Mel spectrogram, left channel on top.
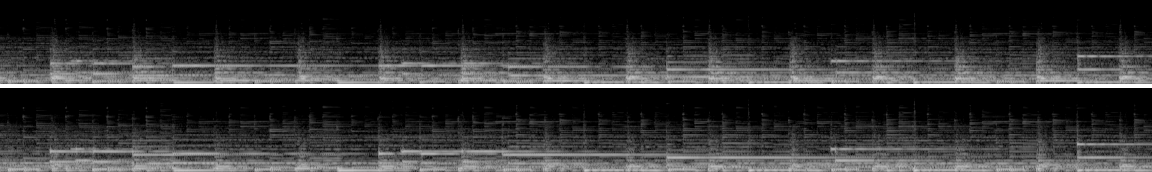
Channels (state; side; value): normal; both; correlation 0.57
